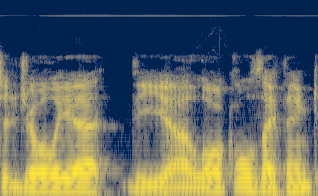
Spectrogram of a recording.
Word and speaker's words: Joliet: Juliet, but it's um it's not Juliet because it's an O and not a U. Um I pronounce it Joliet. The uh locals I think actually pronounce it Jolliott, but yeah, go with whatever you want there.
